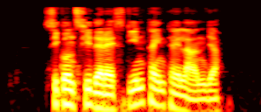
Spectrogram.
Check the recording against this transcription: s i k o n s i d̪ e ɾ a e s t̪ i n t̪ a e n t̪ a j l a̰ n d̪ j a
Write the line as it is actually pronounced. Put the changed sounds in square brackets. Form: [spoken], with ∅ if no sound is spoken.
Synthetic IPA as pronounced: s i k o n s i d̪ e ɾ a e s t̪ i n t̪ a [i] n t̪ a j l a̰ n d̪ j a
